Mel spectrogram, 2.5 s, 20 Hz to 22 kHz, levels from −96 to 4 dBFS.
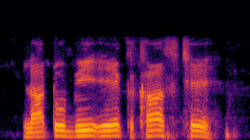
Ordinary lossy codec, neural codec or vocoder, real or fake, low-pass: Opus, 32 kbps; none; real; 7.2 kHz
